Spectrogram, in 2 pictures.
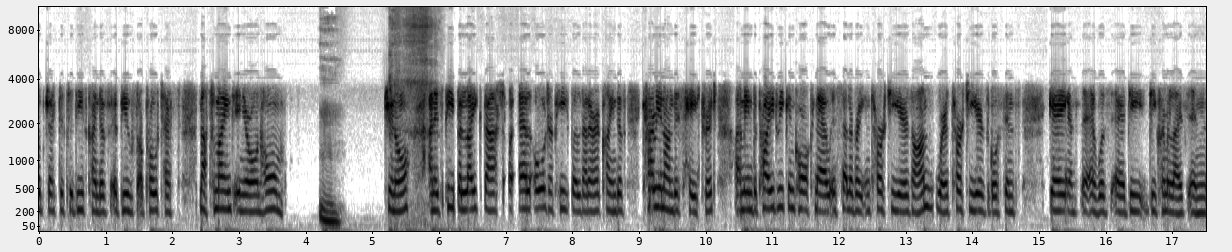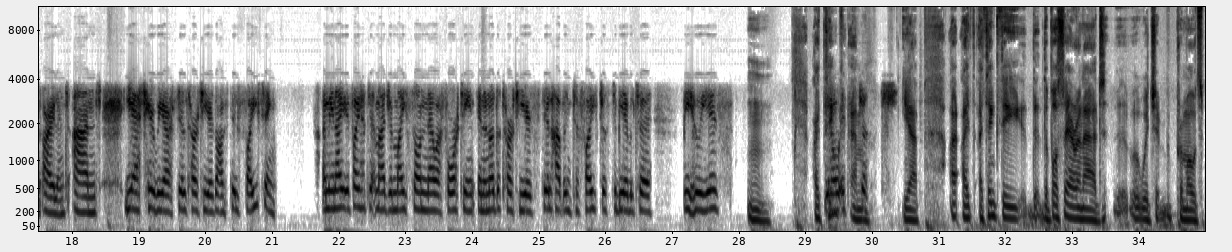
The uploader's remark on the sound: takes calls with listeners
